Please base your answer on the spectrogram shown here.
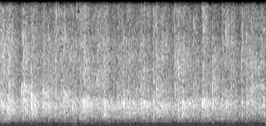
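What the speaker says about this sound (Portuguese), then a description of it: "Pode aplaudir o Senhor." A church congregation applauds, a dense, even wash of clapping from many hands that holds steady and fairly distant for a few seconds, with no speech over it.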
